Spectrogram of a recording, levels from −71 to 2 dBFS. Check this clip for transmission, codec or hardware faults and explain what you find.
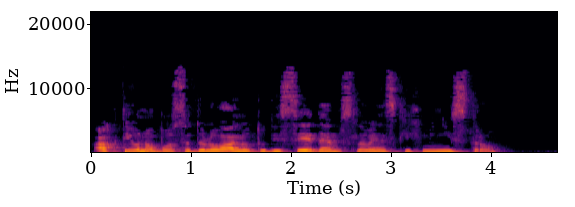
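The speech shows one codec fault, present throughout the clip. AAC compression is the likely cause: nothing is heard above 13.4 kHz, and the speech is dull and smeared, with a fizzy, warbling texture on sibilants. The encoder has stripped the high band and coarsely quantised the rest, which points to a low bitrate of around 32 kbps.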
